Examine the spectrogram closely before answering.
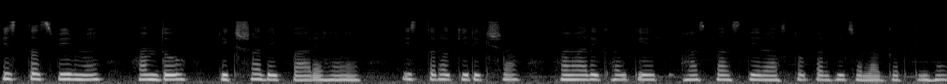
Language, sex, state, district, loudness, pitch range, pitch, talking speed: Hindi, female, Bihar, Kishanganj, -24 LUFS, 210-225 Hz, 220 Hz, 165 wpm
